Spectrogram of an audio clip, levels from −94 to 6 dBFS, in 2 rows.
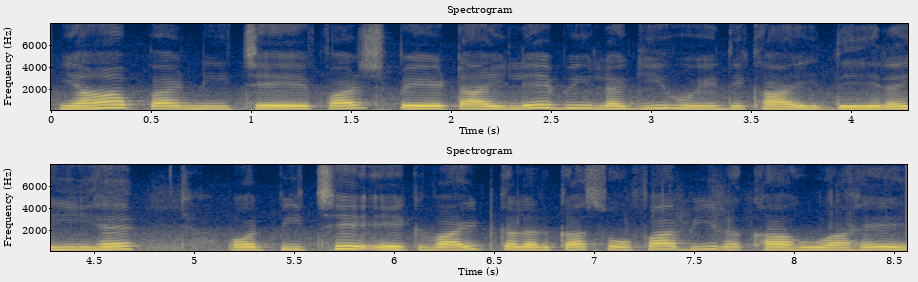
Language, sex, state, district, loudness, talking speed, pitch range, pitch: Hindi, female, Rajasthan, Jaipur, -13 LUFS, 160 wpm, 225-250 Hz, 235 Hz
